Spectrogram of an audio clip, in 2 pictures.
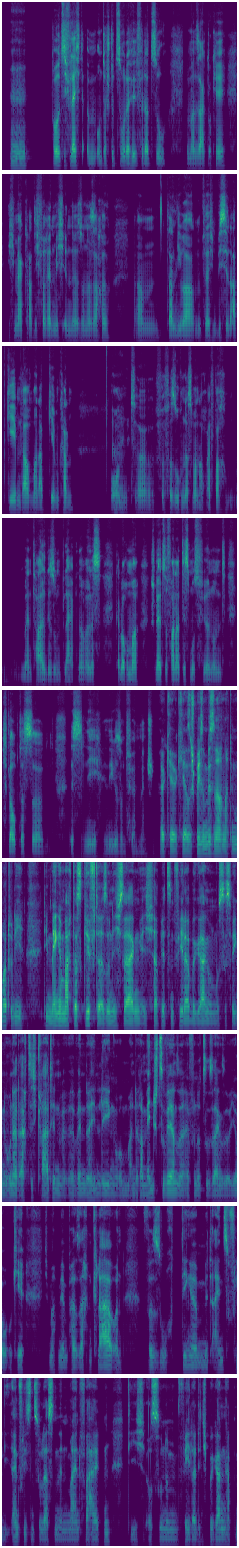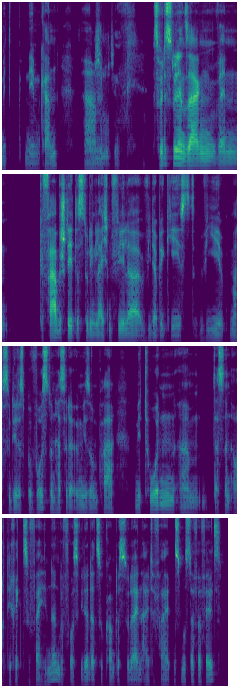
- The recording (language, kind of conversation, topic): German, podcast, Was hilft dir, aus einem Fehler eine Lektion zu machen?
- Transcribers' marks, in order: in English: "Alright"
